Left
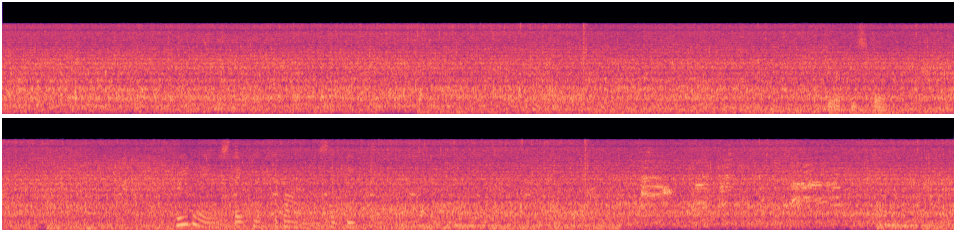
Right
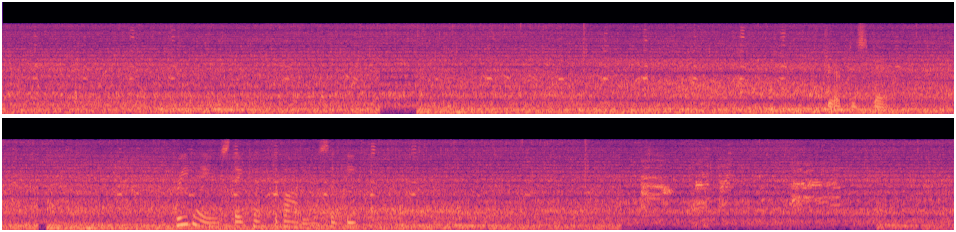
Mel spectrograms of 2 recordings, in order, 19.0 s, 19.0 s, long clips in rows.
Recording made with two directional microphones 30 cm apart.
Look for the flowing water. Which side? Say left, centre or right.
left.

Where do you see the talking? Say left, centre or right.
centre.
